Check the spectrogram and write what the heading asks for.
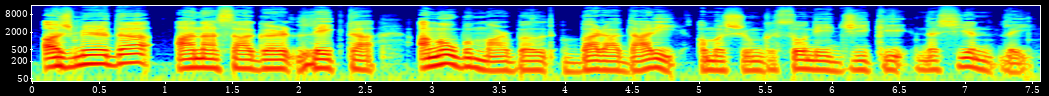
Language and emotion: Manipuri, neutral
